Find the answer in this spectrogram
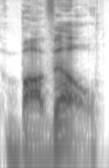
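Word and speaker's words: בבל: Babylon in Hebrew is pronounced Bavl and is sometimes translated Babel.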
